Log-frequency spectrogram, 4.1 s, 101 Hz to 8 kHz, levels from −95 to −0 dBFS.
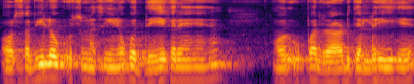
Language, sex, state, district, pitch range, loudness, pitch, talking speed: Hindi, male, Punjab, Pathankot, 120-130 Hz, -18 LUFS, 125 Hz, 215 wpm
